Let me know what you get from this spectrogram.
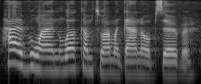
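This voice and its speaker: A woman's voice: lowish voice, brisk. A woman hosting her own channel, carefully translating an interview into English; Ga is not her first language.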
